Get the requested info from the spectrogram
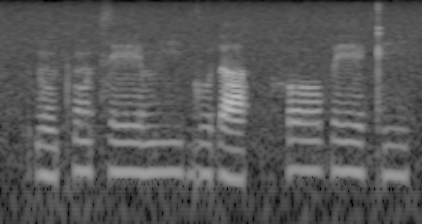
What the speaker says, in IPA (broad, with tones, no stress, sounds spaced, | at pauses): ɗ ũ˨ pʰ ũ˦ t͡s eː˦ m iː˦ ɡ u˦ ɗ a˦ | h oː˦ p eː˦ kʼ i˦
